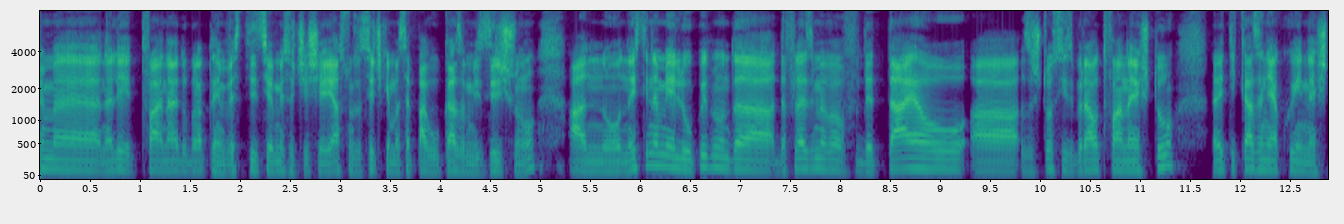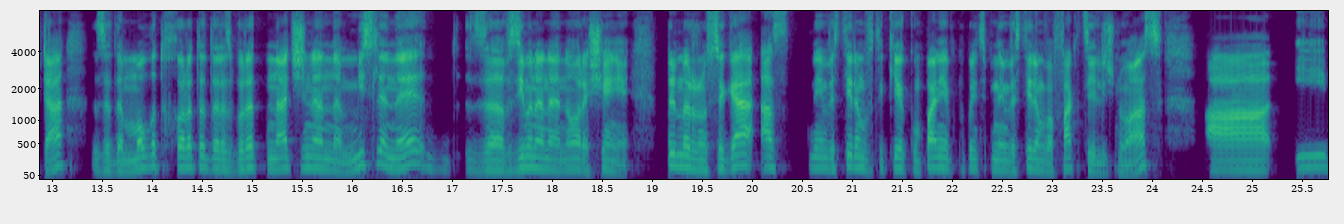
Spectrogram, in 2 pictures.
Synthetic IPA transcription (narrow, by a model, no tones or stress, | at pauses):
ɛmɛnɐlit̪ovaɛnajd̪obɾat̪əinvɛst̪it̪sijəmislʲət͡ʃɛʃɛjasnozɐfsit͡ʃkʲimɐsɛpak̚ɡokazvɐmizlit͡ʃnononɐist̪inəmiɛliʊpit̪̬vənod̪ɐd̪ɐflɛzɛmɛvɐfd̪ɛt̪ajlˠ | zɐʃt̪ɔsiːzbɾalˠt̪ovanɛʃt̪onɐlit̪ikazənʲjakoinɛʃt̪azɐd̪ɐmɔɡət̪xɔɾət̪əd̪ɐɾəzbɛɾɤt̪̚nat͡ʃinənɐmislɛnɛzɐvzimɐnɛnɐɛd̪nɔɾɛʃɛniɛpɾimɛɾnosɛɡaas | nɛinvɛst̪iɾəmvɐft̪ɐkivəkompaniipopɾint̪si̥pnɛinvɛst̪iɾəmvɐfak̚t̪siːlit͡ʃnoas | i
